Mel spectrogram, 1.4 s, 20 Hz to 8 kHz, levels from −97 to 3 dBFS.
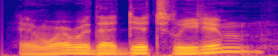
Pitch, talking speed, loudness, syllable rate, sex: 130 Hz, 300 wpm, -14 LUFS, 6.7 syllables/s, male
